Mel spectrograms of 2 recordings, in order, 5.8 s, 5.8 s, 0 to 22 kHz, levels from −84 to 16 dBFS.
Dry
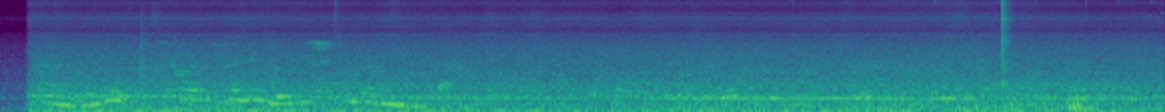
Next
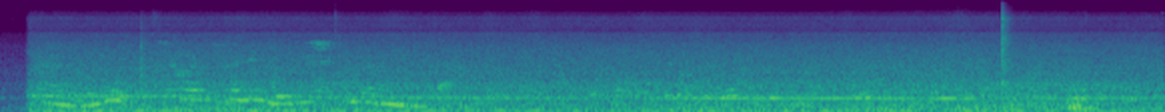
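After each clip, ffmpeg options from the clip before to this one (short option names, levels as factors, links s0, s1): -af "lowpass=10000"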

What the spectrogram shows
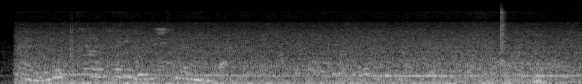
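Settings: -af "flanger=delay=17.5:depth=2.4:speed=0.35"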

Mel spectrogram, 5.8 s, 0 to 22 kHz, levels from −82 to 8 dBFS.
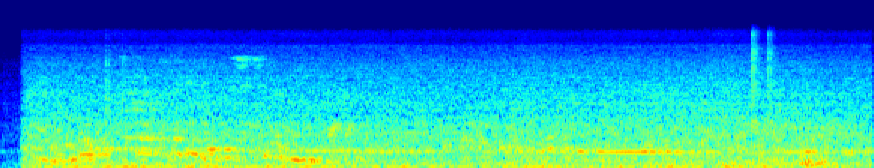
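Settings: -af "aecho=1:1:109:0.562,aresample=22050,aresample=44100"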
